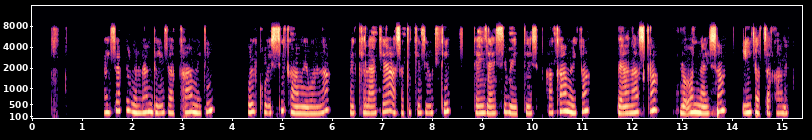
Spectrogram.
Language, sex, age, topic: Gamo, female, 25-35, government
